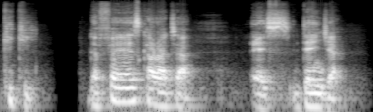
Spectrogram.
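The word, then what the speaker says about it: 危机: It's pronounced kiki.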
